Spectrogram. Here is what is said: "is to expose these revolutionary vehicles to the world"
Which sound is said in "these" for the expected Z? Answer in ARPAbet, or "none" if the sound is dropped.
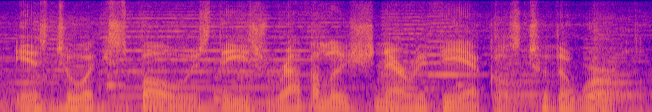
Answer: Z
